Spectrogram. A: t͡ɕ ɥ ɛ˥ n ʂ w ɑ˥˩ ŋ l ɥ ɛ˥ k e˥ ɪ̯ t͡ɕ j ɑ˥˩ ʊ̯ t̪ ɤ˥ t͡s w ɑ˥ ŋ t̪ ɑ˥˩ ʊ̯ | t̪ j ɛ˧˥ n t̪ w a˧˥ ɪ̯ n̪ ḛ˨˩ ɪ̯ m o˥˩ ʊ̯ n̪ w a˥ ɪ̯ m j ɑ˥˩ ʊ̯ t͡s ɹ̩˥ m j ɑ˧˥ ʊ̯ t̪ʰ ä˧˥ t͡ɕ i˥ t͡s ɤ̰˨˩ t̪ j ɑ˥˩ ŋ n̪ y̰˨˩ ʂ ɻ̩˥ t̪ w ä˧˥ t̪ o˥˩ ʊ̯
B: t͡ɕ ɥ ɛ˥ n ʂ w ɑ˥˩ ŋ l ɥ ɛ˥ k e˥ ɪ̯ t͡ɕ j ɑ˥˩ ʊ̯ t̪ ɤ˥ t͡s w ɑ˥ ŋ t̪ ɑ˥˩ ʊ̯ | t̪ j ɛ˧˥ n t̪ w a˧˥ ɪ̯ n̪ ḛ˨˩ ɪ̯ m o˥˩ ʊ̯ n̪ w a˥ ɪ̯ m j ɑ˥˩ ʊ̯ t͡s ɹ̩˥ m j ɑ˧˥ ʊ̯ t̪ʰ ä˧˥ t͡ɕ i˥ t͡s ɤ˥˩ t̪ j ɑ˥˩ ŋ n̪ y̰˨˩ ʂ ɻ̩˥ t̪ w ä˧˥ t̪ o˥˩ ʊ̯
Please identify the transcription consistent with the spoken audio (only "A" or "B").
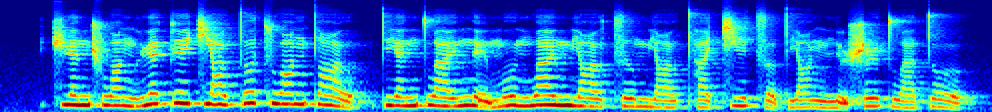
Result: A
